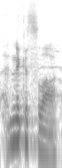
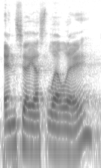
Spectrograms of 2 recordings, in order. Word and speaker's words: NCIS LA: How is Nikislaw? Sorry, what? I don't know if I'm pronouncing it right. Nikislaw. Oh, you mean NCIS LA?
